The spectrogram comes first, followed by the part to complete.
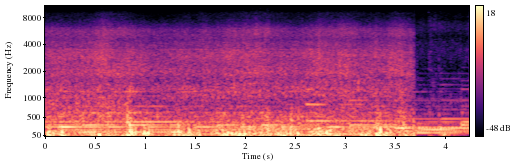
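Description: Wind buffeting the microphone and water rushing past the hull of a motorboat under way, with a soft melody playing underneath. The rush cuts off sharply near the end, leaving the music.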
